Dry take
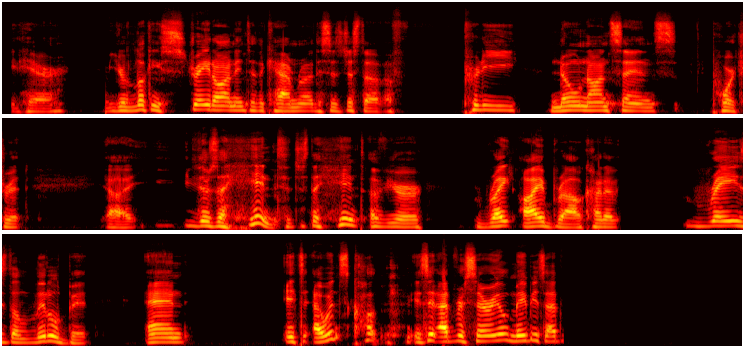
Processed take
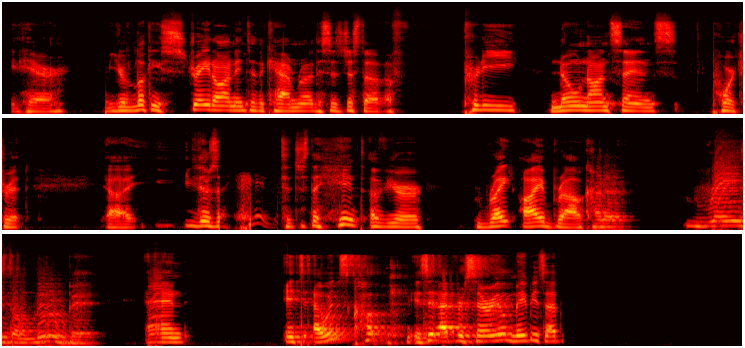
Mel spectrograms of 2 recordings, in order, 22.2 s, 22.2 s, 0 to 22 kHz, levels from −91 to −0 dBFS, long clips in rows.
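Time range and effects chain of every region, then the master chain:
9.58–10.21 s: peaking EQ 510 Hz +10.5 dB 0.29 oct + inverted gate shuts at -32 dBFS, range -29 dB + careless resampling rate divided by 8×, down none, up filtered
13.31–16.42 s: valve stage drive 36 dB, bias 0.3 + compression 2:1, threshold -45 dBFS + feedback delay 71 ms, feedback 23%, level -4.5 dB
17.68–19.93 s: brick-wall FIR low-pass 10 kHz + feedback delay 66 ms, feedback 44%, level -10 dB
whole clip: bass shelf 80 Hz +5.5 dB; compression 1.5:1, threshold -40 dBFS

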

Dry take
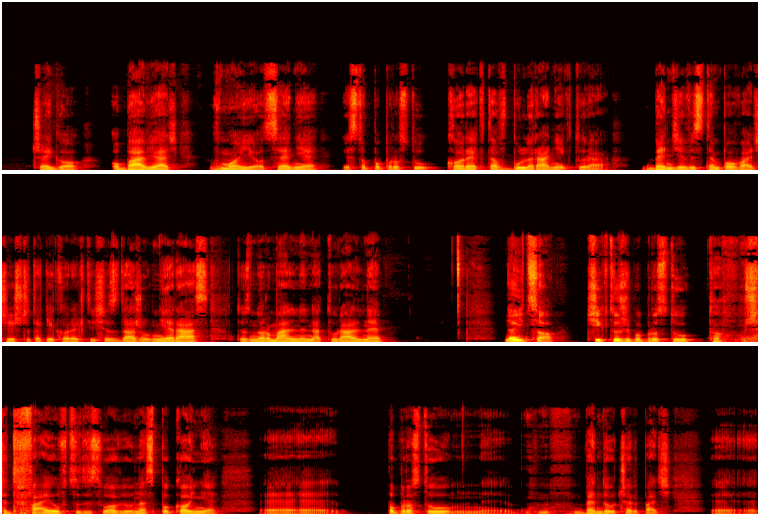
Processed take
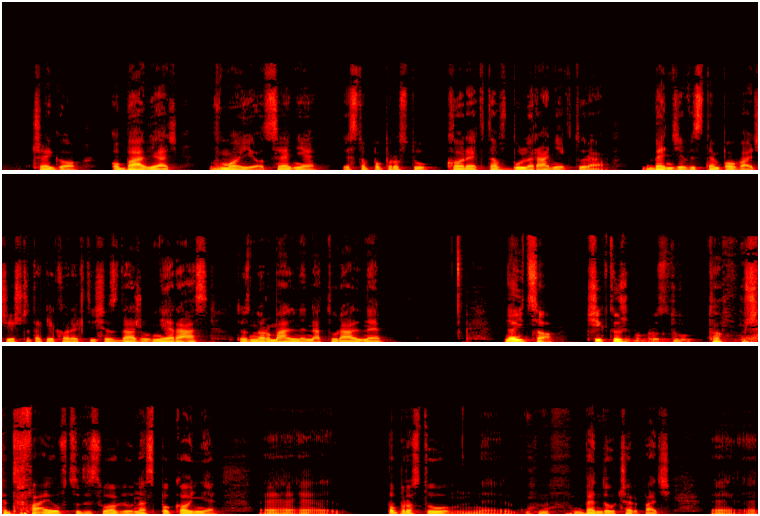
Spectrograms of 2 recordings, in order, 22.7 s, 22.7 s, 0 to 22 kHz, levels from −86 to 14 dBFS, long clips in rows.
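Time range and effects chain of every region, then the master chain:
13.80–14.42 s: compression 3:1, threshold -28 dBFS + flutter echo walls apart 11.9 m, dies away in 0.5 s + three-phase chorus
whole clip: tilt EQ -3 dB/octave; reverb removal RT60 1 s; trim -3.5 dB

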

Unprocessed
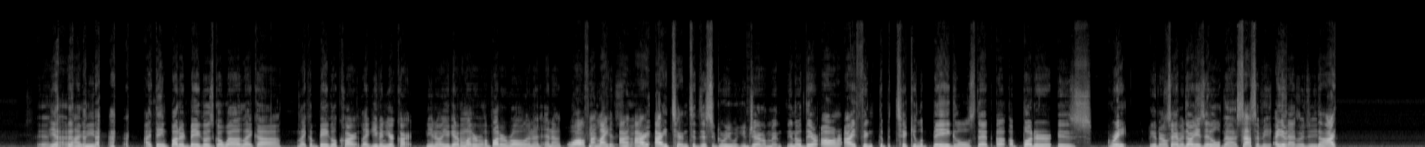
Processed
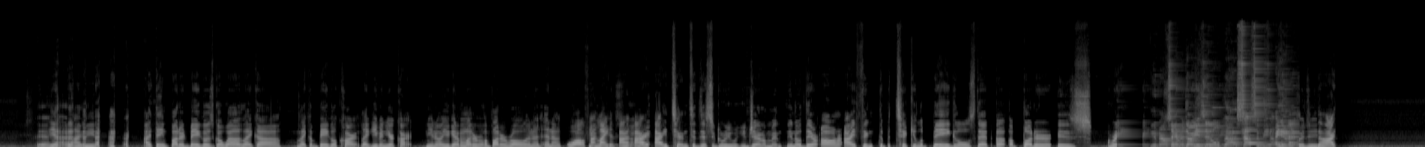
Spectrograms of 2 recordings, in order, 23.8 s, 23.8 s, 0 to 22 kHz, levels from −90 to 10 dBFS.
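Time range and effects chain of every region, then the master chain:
18.62–21.67 s: RIAA curve recording + feedback comb 230 Hz, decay 0.67 s, mix 90% + delay 432 ms -19 dB
whole clip: compression 2.5:1, threshold -41 dBFS; dynamic bell 2.6 kHz, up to +5 dB, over -60 dBFS, Q 1.8

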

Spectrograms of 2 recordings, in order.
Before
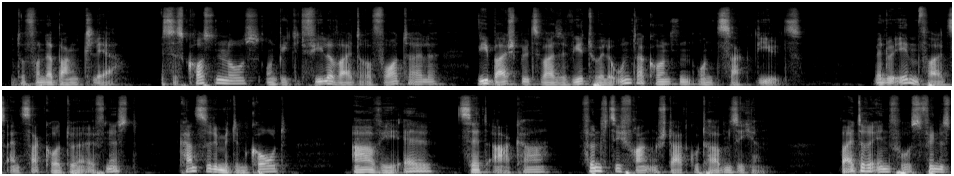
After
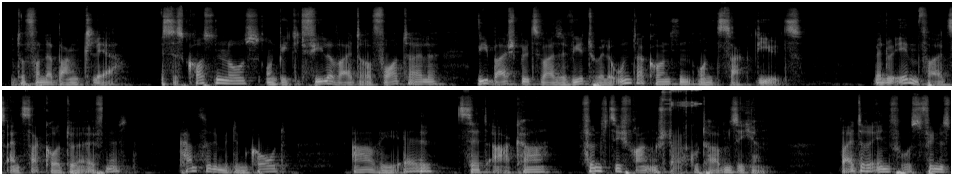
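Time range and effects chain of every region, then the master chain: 10.50–13.69 s: low-pass 1.4 kHz + compression 4:1, threshold -29 dBFS
16.10–16.50 s: peaking EQ 1.9 kHz +4.5 dB 1.6 oct + careless resampling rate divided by 4×, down none, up zero stuff
whole clip: de-esser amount 35%; peak limiter -10 dBFS; compression, threshold -26 dBFS

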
